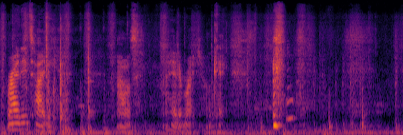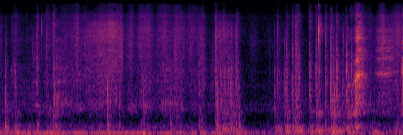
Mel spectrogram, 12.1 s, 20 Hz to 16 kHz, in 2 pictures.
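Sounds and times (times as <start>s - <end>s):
low steady hum: 0.0s - 12.0s
towel rubbing plastic pipe: 0.0s - 12.0s.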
